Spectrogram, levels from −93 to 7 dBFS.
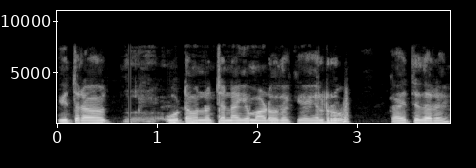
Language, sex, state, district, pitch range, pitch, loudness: Kannada, male, Karnataka, Gulbarga, 150-160 Hz, 155 Hz, -14 LUFS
